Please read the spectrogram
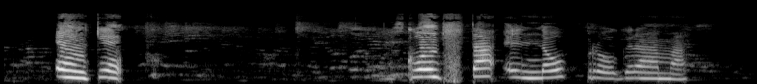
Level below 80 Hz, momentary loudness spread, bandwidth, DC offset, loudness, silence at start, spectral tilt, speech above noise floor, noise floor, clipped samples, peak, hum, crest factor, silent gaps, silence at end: -70 dBFS; 19 LU; 11.5 kHz; under 0.1%; -15 LUFS; 0.55 s; -2 dB/octave; 44 dB; -61 dBFS; under 0.1%; 0 dBFS; none; 16 dB; none; 0.7 s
